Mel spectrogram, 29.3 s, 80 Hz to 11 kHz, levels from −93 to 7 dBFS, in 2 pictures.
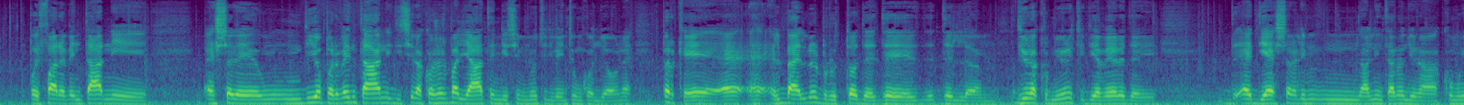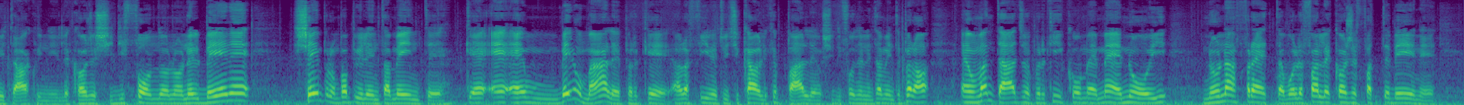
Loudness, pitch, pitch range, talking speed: -19 LUFS, 135 Hz, 120-150 Hz, 180 wpm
